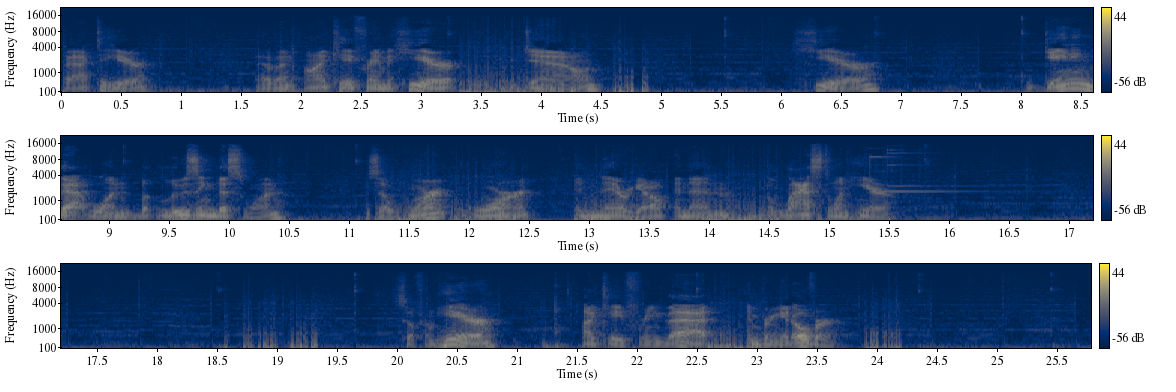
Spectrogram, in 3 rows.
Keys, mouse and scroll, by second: 1.8 i, 3.2-5.5 drag, 6.7-8.0 drag, 9.0 click, 11.0-15.8 drag, 18.4-19.6 drag, 21.2 i, 22.4-24.3 drag, 25.4-25.7 drag.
